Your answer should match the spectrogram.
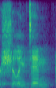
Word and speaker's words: Kylington: So my one surprise for them, obviously Markstrom is the biggest one, but Oliver Shillington, and his name is spelled Kylington, so it grinds my fucking gears every time he plays and every time people say his name, but he's been unbelievable.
